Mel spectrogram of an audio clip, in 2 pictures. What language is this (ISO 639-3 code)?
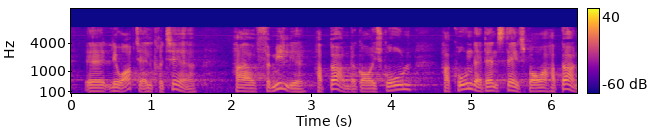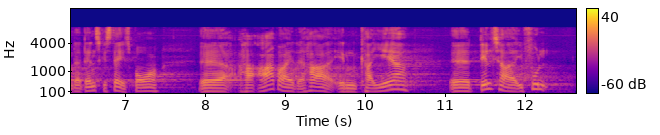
dan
